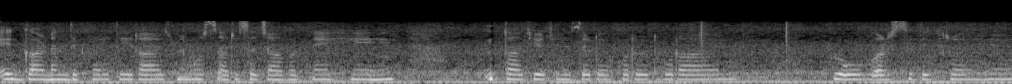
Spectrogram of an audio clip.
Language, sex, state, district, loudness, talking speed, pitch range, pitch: Hindi, female, Bihar, Jamui, -19 LUFS, 125 wpm, 100-115 Hz, 110 Hz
